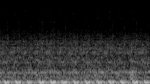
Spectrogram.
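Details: 2010 Yamaha Exciter single-swingarm motorcycle, first registered 2013: a steady low thump at about eight beats a second with an even rhythm and no ticking or knocking; a healthy idling engine.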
